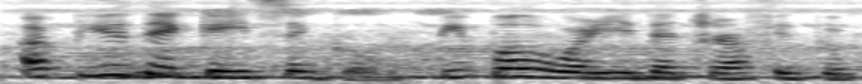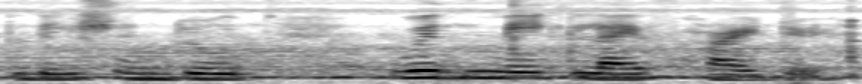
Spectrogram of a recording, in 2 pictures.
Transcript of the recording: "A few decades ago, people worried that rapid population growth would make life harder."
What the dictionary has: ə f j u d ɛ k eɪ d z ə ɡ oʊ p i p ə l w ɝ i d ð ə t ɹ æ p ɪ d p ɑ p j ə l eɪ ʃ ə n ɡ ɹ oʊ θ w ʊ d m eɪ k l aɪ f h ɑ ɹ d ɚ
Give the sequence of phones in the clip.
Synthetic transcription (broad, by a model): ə f j u d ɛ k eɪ d s ə ɡ oʊ p i p ə l w ɝ i d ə t ɹ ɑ f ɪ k p ɑ p j ə l eɪ ʃ ə n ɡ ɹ oʊ t w ʊ d m eɪ k l aɪ f h ɑ ɹ d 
